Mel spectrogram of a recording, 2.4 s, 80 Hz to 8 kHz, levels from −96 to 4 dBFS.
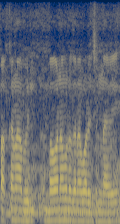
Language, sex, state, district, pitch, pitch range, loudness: Telugu, male, Andhra Pradesh, Krishna, 130 Hz, 125-135 Hz, -21 LUFS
